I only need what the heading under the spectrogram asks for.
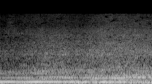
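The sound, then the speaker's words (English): Race car engines roar loudly and steadily as a pink car and a blue car race around a track, a continuous drone with a slight rise in pitch toward the end, with no voices. “Looks like the pink car coming ahead around the wall. Blue car just edging ahead.”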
